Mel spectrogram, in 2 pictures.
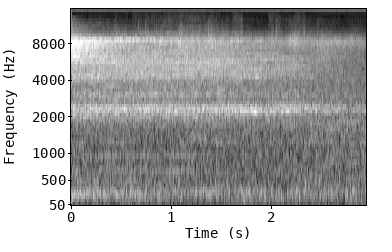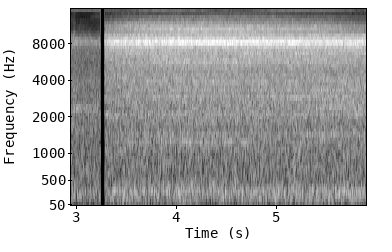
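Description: Steady rushing hum of an ICE 3 high-speed train standing at the platform, under a large echoing station hall, broken once by a short gap about three seconds in.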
